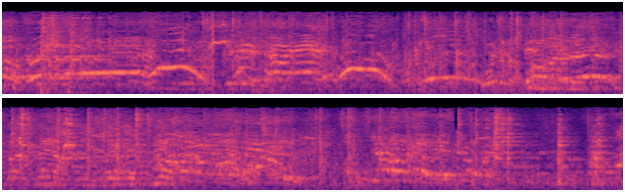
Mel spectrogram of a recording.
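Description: A crowd of men shouts and cheers with excitement.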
